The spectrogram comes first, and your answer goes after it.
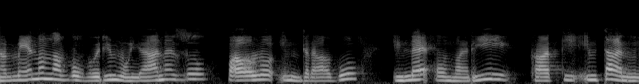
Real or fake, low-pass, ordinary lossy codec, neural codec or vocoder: fake; 5.4 kHz; none; codec, 16 kHz in and 24 kHz out, 0.6 kbps, FireRedTTS-2 codec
